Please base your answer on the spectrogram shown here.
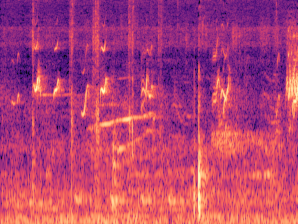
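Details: Baby chicks giving scattered thin, high peeps, a few drawn-out slightly rising whistles among them, with one loud tap near the middle and a brief louder burst at the end.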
